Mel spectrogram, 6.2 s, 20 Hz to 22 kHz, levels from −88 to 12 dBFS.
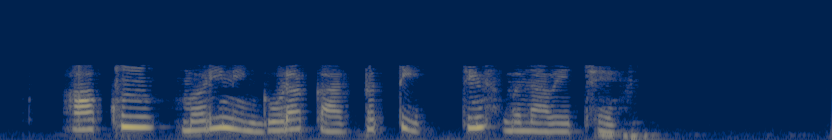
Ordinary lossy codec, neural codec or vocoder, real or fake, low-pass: AAC, 16 kbps; none; real; 7.2 kHz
